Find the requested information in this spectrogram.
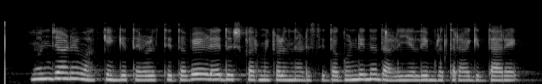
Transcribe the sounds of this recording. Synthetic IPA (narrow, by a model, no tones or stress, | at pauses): muɲd͡ʒaːɳeʋaːkjiŋɡe̞t̪ɛɾɐɭut̪ːid̪ːɐʋeːɭe̞d̪uʂkɐɾmiɡɐɭunɐɽisid̪ːɐɡoɳɖinɐd̪ɐːɭijɐlːimɾɨt̪ɐɾaːɡid̪ːaːɾe̞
